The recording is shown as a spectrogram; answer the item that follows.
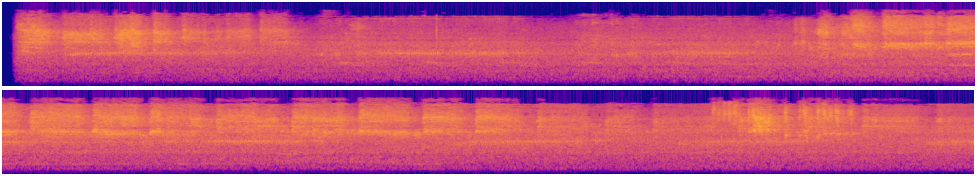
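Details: Flying fox bats at a daytime roost, stretching and moving about before sunset; a dense, continuous chatter of harsh squawks and screeches, swelling into louder bursts of rasping calls around three, eight to twelve, and seventeen seconds.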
